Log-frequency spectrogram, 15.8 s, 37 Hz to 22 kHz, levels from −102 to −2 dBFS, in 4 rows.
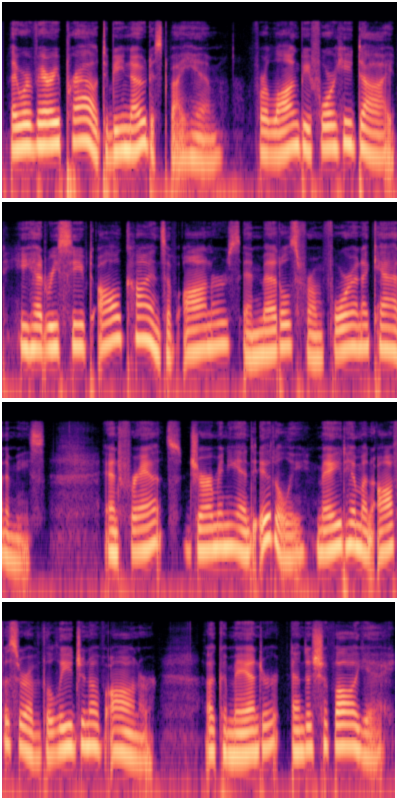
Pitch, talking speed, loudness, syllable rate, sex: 180 Hz, 170 wpm, -18 LUFS, 5.2 syllables/s, female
